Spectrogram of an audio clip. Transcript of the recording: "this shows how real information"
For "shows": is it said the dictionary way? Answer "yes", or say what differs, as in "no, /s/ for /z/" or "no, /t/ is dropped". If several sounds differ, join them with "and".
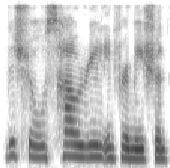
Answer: no, /s/ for /z/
